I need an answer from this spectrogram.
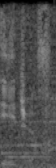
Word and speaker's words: Aegis: that is okay so the correct pronunciation technically speaking of ages is aegis this it's a literal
